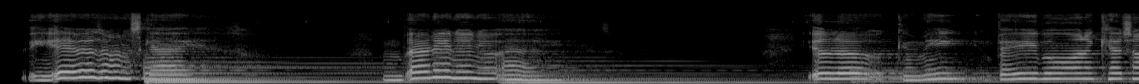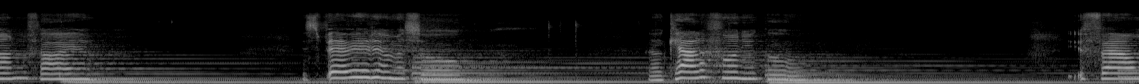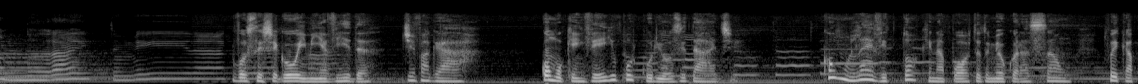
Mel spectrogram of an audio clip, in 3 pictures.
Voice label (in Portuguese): romântica, Telemensagem Romântica – Voz Feminina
